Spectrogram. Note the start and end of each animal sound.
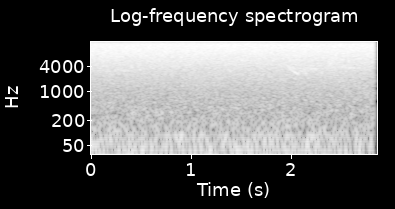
0.0s-2.9s: Blue-headed Vireo (Vireo solitarius)

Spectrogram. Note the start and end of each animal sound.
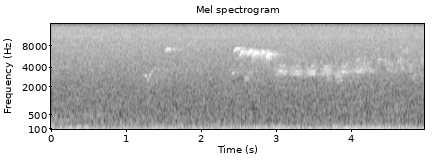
0.0s-2.8s: Red-eyed Vireo (Vireo olivaceus)
2.2s-4.0s: Black-capped Chickadee (Poecile atricapillus)
3.8s-5.0s: Ovenbird (Seiurus aurocapilla)

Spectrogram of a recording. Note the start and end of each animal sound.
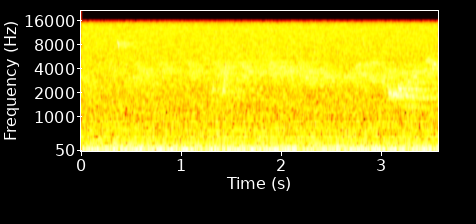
0.0s-3.6s: Red-eyed Vireo (Vireo olivaceus)
0.4s-2.4s: Ovenbird (Seiurus aurocapilla)
1.5s-3.3s: Veery (Catharus fuscescens)
2.8s-3.6s: Eastern Wood-Pewee (Contopus virens)
3.1s-3.6s: Wood Thrush (Hylocichla mustelina)

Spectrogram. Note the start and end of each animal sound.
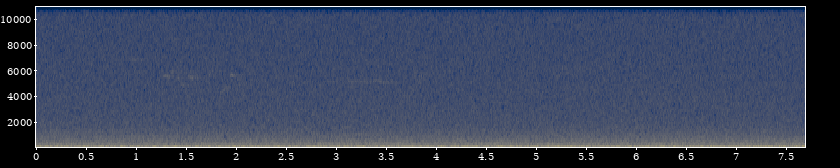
0.9s-2.1s: Brown Creeper (Certhia americana)
2.7s-4.1s: Black-throated Green Warbler (Setophaga virens)

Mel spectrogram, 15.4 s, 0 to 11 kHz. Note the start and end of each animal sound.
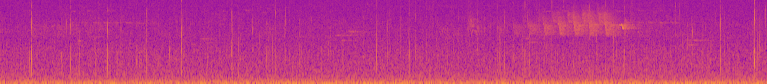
1.3s-3.0s: Yellow-rumped Warbler (Setophaga coronata)
6.5s-7.3s: Wood Thrush (Hylocichla mustelina)
9.2s-12.8s: Blue-headed Vireo (Vireo solitarius)
10.2s-12.4s: Ovenbird (Seiurus aurocapilla)
12.8s-13.7s: Yellow-rumped Warbler (Setophaga coronata)

